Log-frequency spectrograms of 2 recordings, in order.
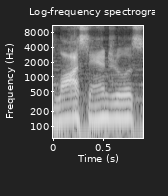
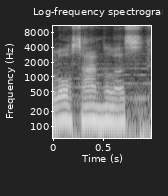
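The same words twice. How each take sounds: First: The name has an anglicized American pronunciation. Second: The name has a Spanish-style pronunciation. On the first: This is how Americans commonly say it. The speaker calls it wrong. "it's Los Angeles" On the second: This is the name's original pronunciation. The speaker calls it right. "instead of Los Angeles"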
